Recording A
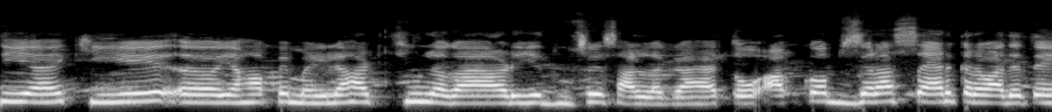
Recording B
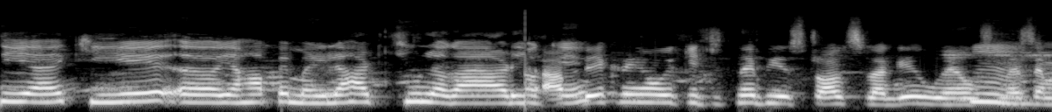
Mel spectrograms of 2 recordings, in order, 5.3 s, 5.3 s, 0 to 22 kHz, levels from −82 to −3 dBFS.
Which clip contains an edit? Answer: B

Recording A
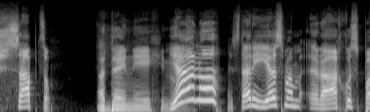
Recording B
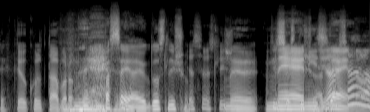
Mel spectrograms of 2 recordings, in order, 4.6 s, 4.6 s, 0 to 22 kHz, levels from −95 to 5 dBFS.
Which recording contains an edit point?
A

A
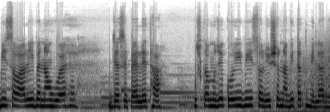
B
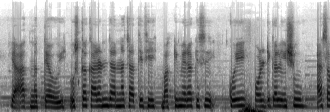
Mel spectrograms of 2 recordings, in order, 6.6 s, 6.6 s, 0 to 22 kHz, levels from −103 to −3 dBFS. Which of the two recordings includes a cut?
B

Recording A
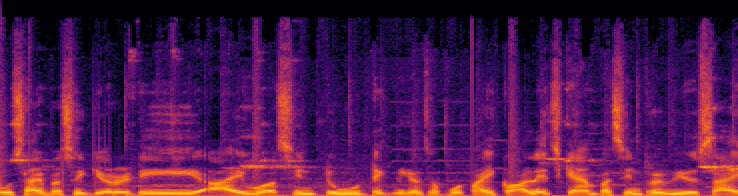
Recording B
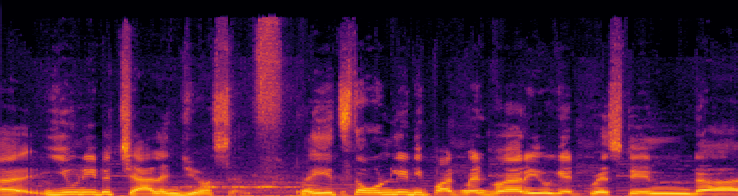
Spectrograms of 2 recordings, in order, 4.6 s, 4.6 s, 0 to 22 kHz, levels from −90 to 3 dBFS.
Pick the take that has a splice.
A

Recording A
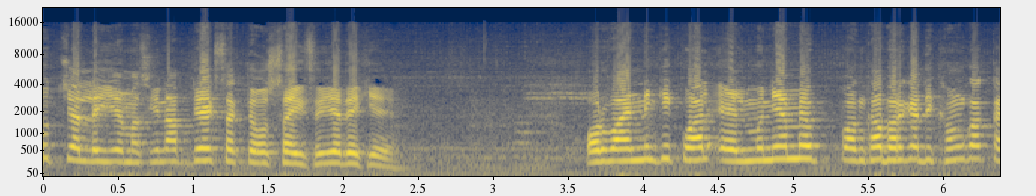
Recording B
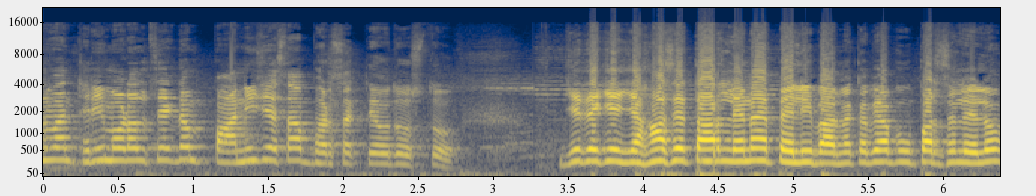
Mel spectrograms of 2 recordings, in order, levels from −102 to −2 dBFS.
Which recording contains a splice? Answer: B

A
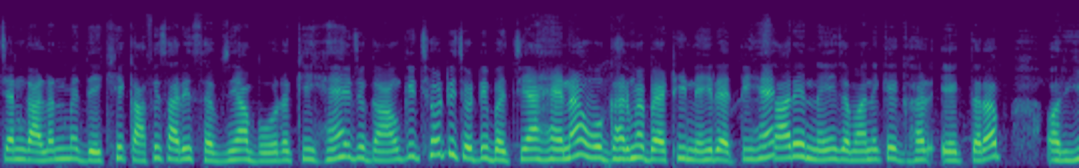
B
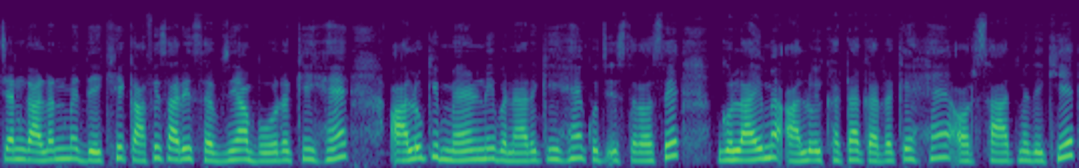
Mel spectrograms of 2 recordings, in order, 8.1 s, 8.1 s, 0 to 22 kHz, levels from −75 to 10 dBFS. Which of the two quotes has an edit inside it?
A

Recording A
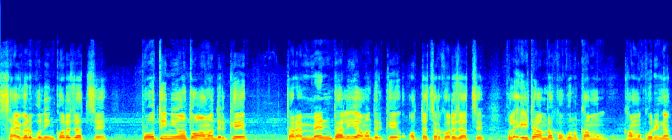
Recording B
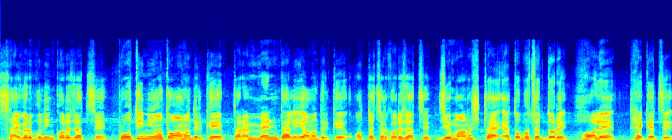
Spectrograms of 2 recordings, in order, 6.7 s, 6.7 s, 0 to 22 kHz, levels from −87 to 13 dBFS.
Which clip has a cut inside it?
B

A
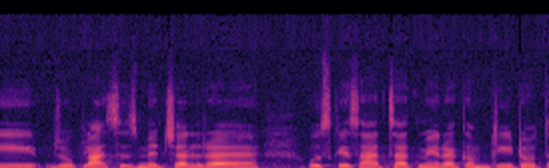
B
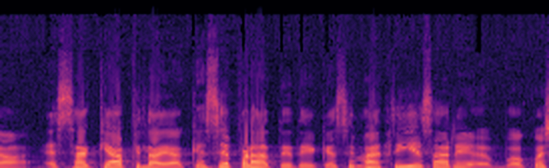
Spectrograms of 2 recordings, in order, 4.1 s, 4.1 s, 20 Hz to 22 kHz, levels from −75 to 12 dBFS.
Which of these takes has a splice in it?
B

